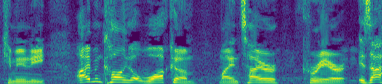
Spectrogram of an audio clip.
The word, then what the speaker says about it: Wacom: humans and Technology that's wacom's Mantra it's not waycom guys it's Wacom well one name that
